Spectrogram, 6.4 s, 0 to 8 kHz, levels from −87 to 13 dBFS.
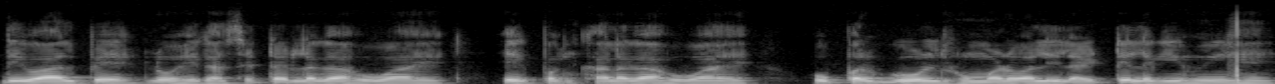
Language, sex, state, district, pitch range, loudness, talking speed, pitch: Hindi, male, Uttar Pradesh, Lalitpur, 110-115 Hz, -18 LUFS, 195 wpm, 115 Hz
